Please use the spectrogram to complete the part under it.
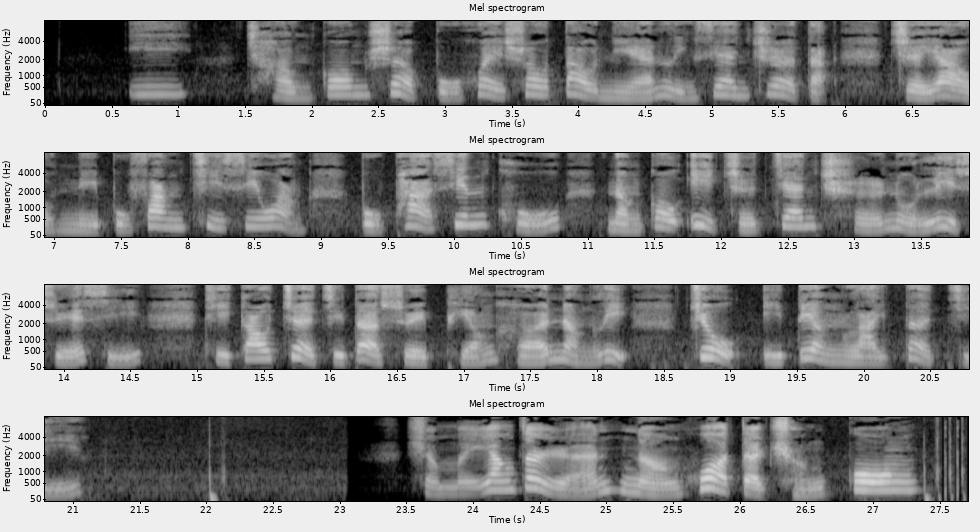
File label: Mandarin; mandarin placement test hsk4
